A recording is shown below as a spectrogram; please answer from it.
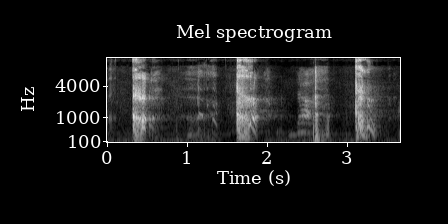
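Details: A young child gives four short, harsh, irregularly spaced coughs, followed by conversation. Lingering post-viral cough after RSV.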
